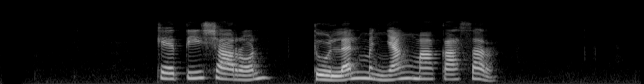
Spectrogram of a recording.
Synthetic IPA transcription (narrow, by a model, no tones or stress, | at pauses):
ket̪iʃaɾɔn | d̪̥o̤lanməɲaŋmakasər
